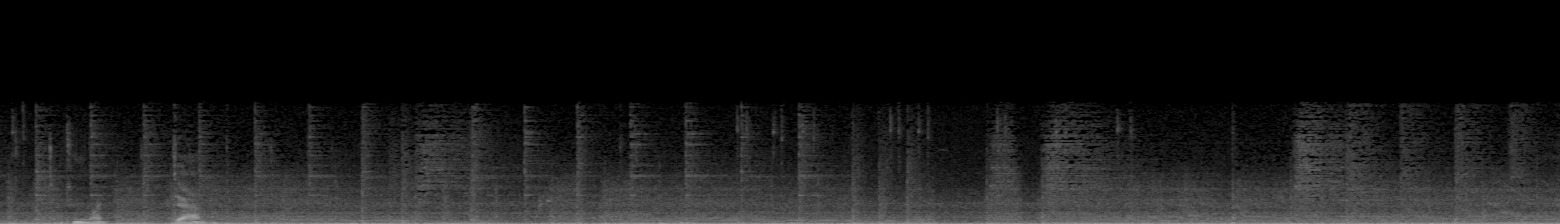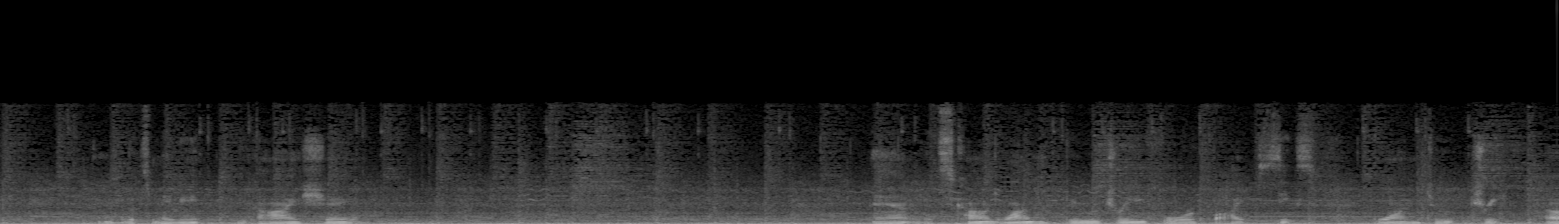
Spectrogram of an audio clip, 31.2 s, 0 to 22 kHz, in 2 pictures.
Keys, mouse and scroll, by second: 0.2-1.8 right drag, 1.8 f, 2.0 right click, 2.3-4.2 middle drag, 6.4-7.8 middle drag, 6.9 ctrl+Tab, 7.8-12.3 right drag, 8.6 g, 9.6 g, 11.0 g, 16.7-18.3 middle drag, 17.6-24.4 right drag, 17.9 g, 18.9 g, 19.6 g, 20.6 g, 21.8 g, 22.8 g, 24.6-31.1 right drag.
